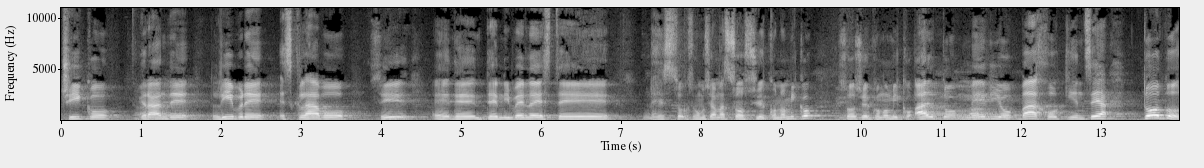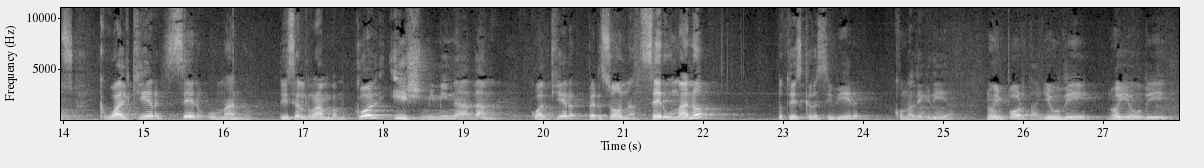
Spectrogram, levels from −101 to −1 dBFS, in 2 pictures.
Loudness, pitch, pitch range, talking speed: -19 LUFS, 155 Hz, 130-175 Hz, 100 wpm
